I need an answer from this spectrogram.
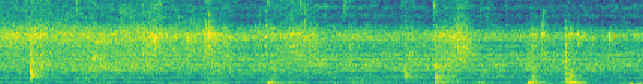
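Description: Masala paste sizzling in oil in a non-stick frying pan, with several short knocks and scrapes of a wooden spatula stirring it. It is being fried until the oil separates.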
